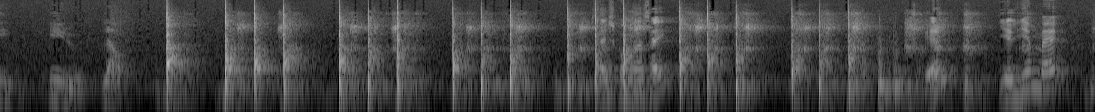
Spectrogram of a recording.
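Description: A djembe struck by hand in a rhythmic pattern of sharp strokes, about two to three a second, starting a couple of seconds in, with a woman's voice speaking between the strokes.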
